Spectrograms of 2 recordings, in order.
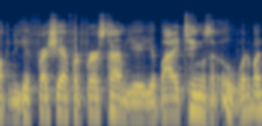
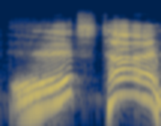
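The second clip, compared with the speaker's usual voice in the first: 'it's' held long with a swinging pitch; 9 semitones higher than usual. Imitating a ring announcer's catchphrase: Bruce Buffer impression. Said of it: "when Bruce Buffer goes".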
